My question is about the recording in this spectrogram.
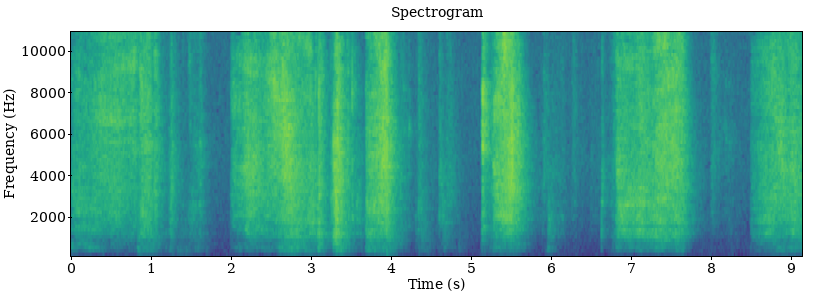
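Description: A puukko's RWL-34 steel blade slicing through a hand-held sheet of paper in about six hissing cuts, each up to about a second long, with short pauses between. The blade is being tested for sharpness on the paper.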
